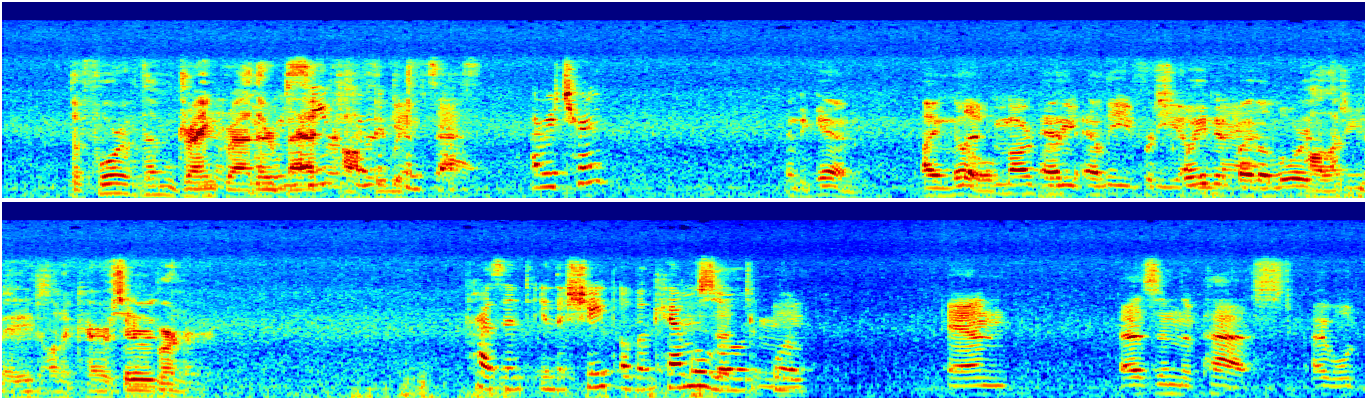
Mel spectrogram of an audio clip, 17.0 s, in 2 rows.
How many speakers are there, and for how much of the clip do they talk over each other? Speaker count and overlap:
4, about 36%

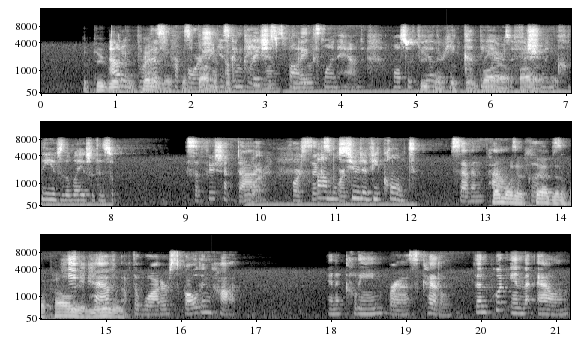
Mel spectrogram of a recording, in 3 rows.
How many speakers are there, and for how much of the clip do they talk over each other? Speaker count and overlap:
3, about 41%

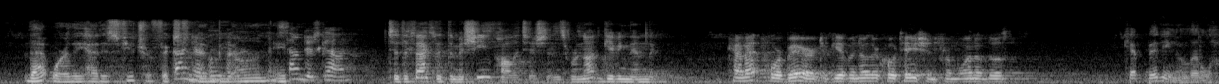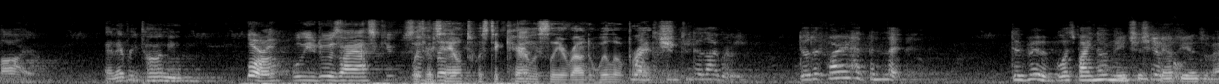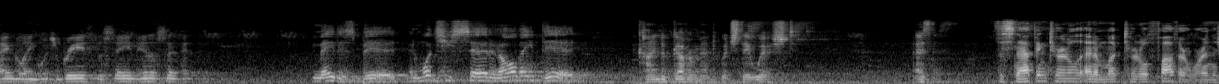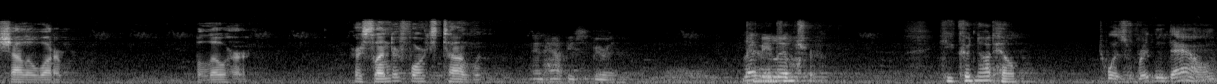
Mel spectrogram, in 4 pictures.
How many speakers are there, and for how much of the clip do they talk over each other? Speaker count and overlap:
7, about 11%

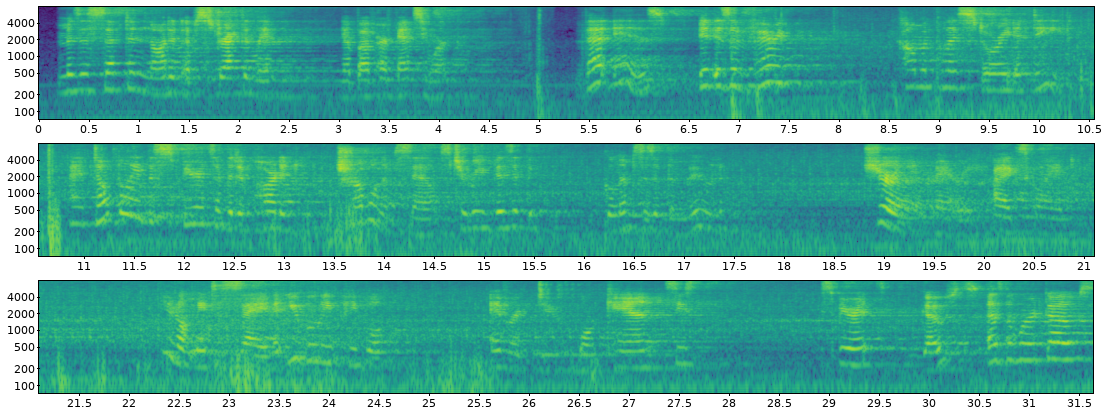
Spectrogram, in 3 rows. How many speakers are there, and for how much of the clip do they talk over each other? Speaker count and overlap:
1, no overlap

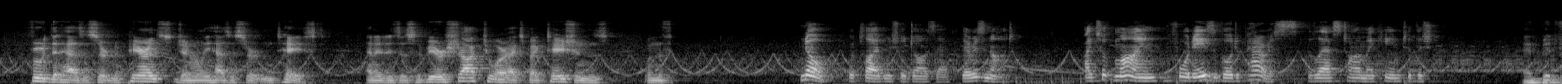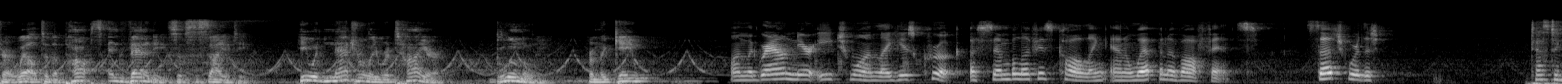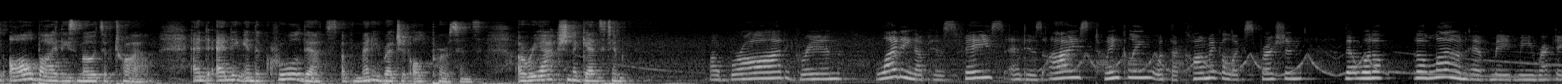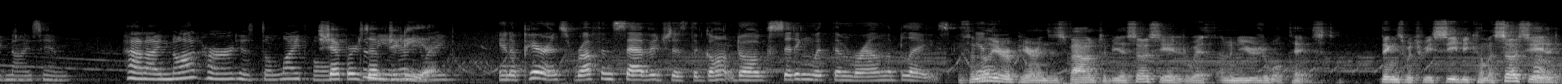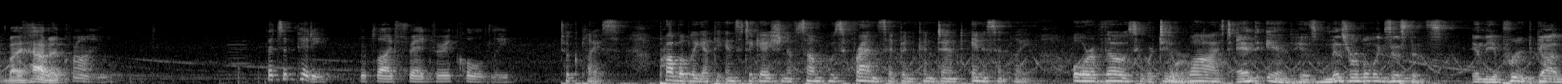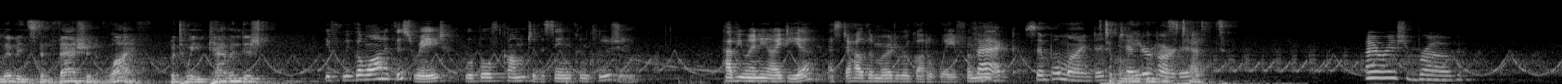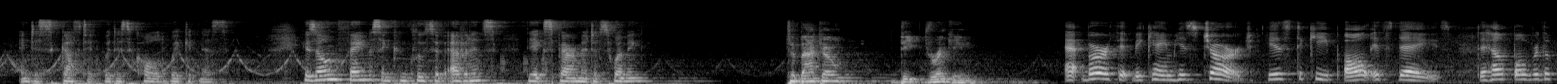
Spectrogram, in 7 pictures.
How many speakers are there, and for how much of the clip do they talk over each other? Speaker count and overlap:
6, about 5%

